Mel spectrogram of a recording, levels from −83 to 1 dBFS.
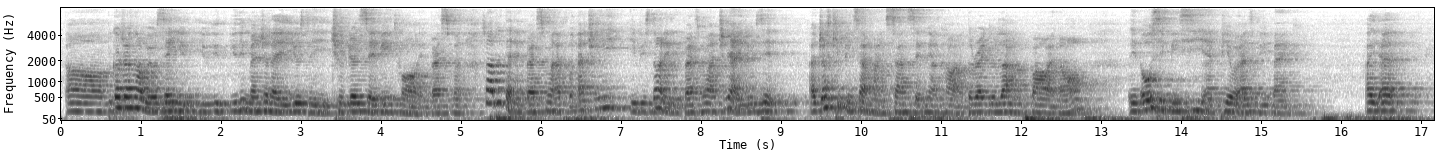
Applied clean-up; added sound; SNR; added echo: none; none; none; reverberation time 1.2 s.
